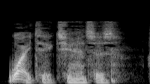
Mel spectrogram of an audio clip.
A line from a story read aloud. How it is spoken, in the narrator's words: I muttered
